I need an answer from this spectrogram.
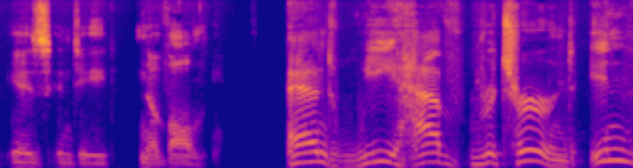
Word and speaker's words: Navalny: So just know that we're aware of it, and the correct pronunciation is indeed Navalny.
